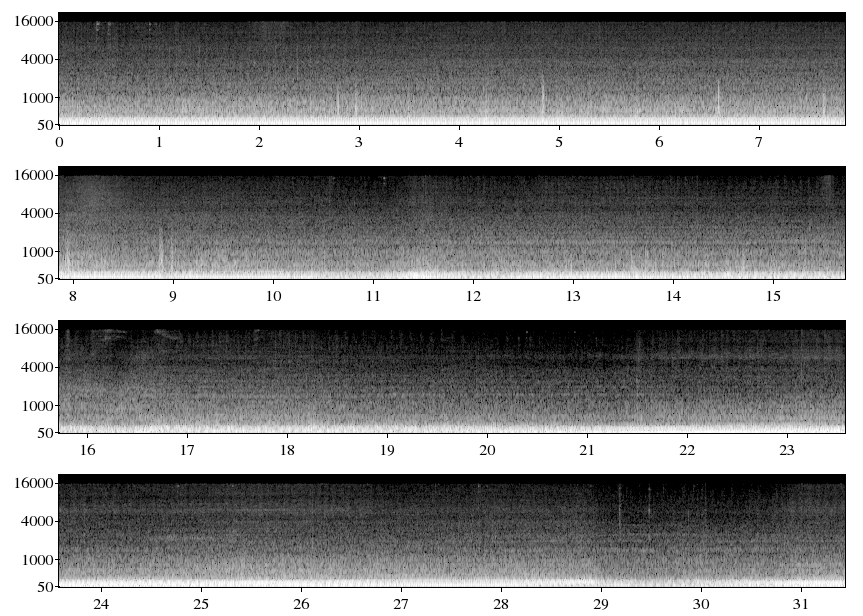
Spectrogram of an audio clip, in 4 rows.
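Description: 1974 Corvette Stingray's V8 engine running as the car cruises, heard from the open cockpit with no top on; it eases off about ten seconds in, then pulls with rising revs before dropping back near the end. The owner says the engine runs rough in cold weather.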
